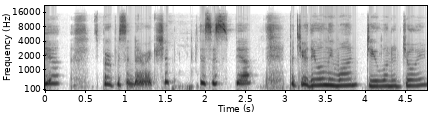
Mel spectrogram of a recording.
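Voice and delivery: high-pitched, tearful speech, talking through tears. Retelling what they said to a late arrival, reenacting speaking while crying. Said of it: "And I'm crying".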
